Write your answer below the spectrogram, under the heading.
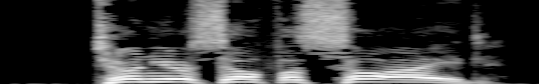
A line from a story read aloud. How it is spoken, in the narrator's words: Kaladin shouted into the churning winds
